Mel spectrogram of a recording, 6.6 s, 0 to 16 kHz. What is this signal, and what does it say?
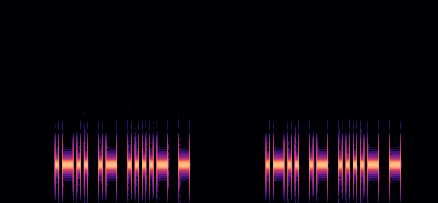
Morse code, heard as a keyed tone, about 22 wpm, 700 Hz. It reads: LA4T LA4T
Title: DXCC-100 Call Signs - 4 Characters - Repeated 3x - 22wpm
